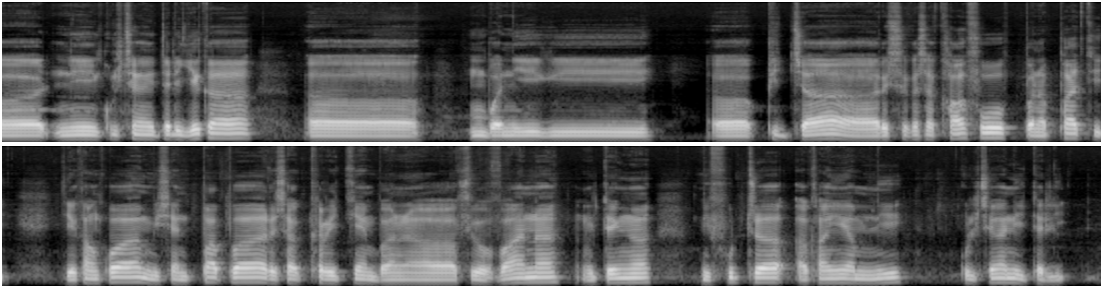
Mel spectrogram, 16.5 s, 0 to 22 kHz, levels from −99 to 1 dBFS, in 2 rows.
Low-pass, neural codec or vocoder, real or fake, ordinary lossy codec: none; none; real; none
